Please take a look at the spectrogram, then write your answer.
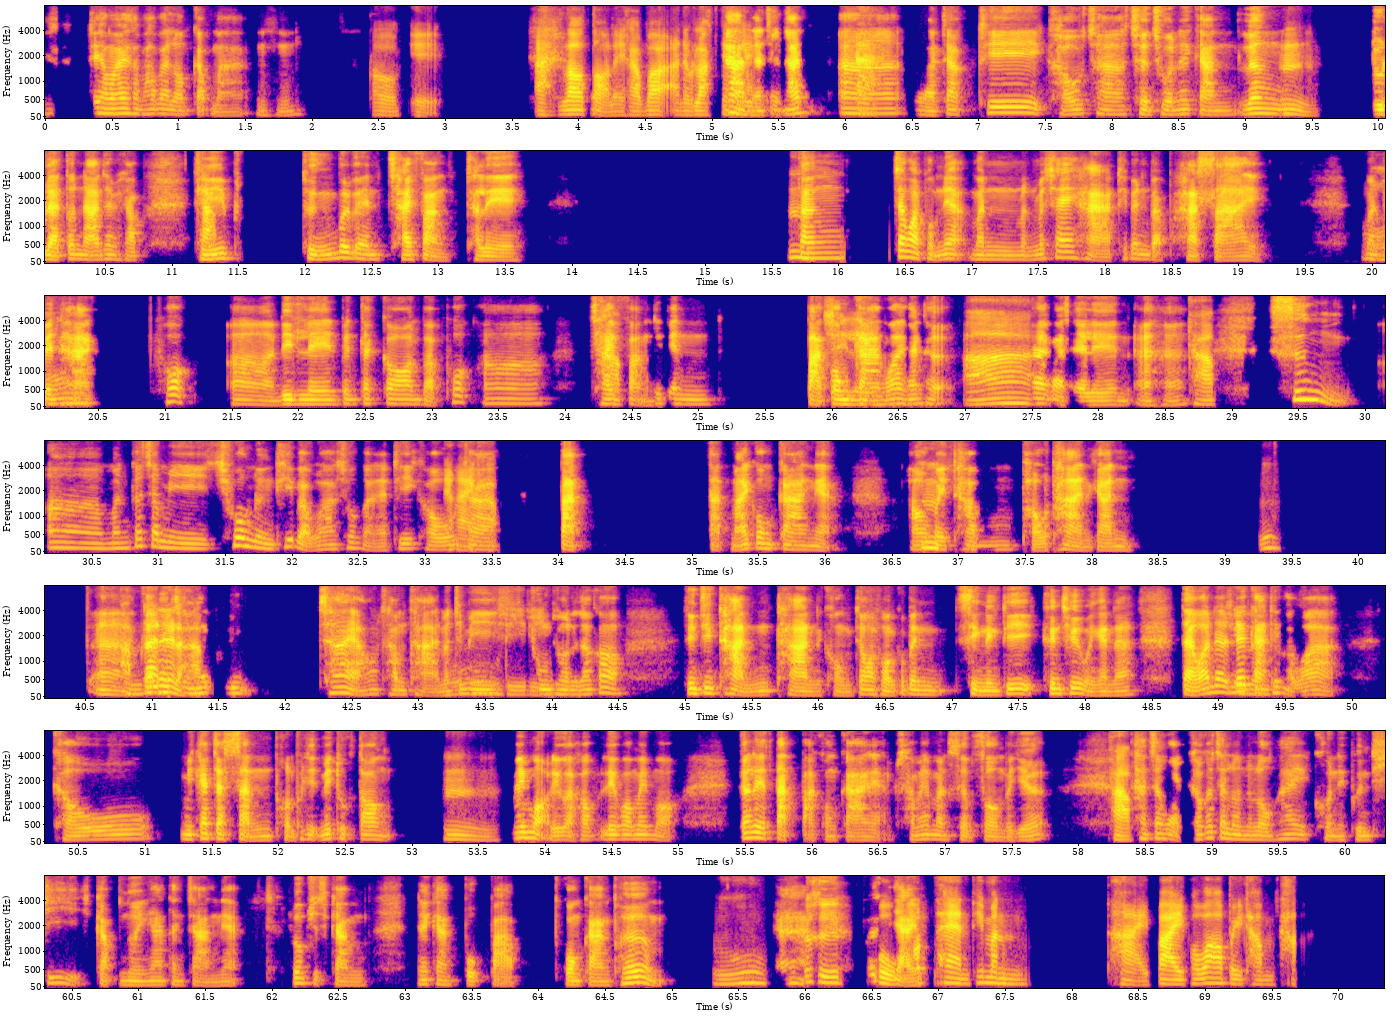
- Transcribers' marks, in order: "ต่าง" said as "จ่าง"
- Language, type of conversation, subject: Thai, podcast, ถ้าพูดถึงการอนุรักษ์ทะเล เราควรเริ่มจากอะไร?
